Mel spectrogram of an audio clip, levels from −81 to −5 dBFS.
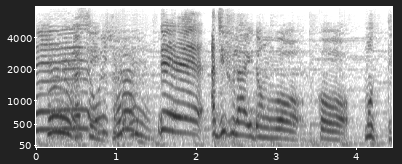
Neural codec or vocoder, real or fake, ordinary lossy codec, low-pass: none; real; Opus, 16 kbps; 7.2 kHz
